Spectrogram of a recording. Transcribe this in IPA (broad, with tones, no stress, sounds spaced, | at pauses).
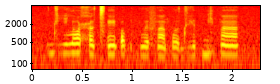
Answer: dʱ i˦ l ɔ˥ ħ ɯ˩ t͡sʼ ẽ˦ ʔ ɔ˩ p kʷ ɛ˨ f ã˨ p ɤ˩ dʱ e˥ p bʲ ɯ˥ p ã˥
